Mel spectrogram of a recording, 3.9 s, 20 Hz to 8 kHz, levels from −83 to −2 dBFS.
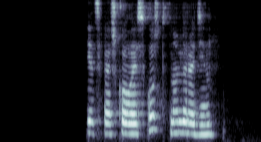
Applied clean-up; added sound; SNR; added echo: neural mask model DeepFilterNet 3.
